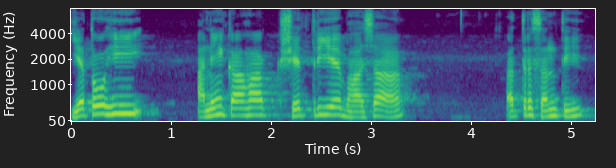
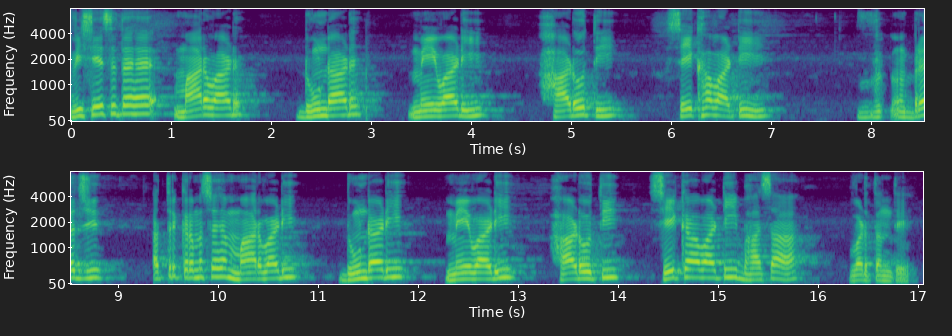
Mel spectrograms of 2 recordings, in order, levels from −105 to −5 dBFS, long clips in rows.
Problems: none marked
